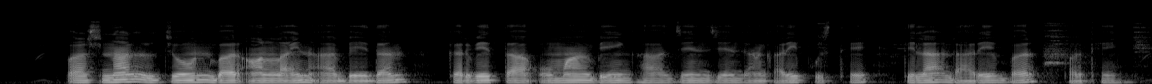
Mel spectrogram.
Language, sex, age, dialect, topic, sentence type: Chhattisgarhi, male, 25-30, Central, banking, statement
